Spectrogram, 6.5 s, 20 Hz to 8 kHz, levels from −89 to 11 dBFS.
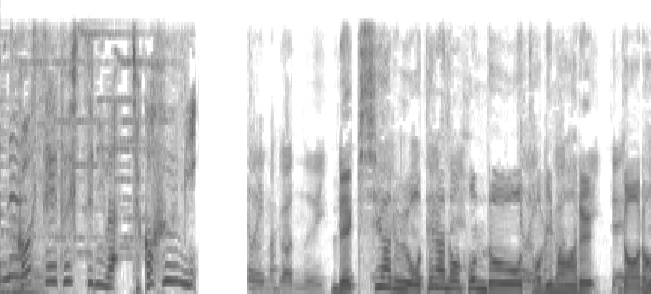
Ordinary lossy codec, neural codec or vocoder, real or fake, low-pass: none; none; real; 7.2 kHz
